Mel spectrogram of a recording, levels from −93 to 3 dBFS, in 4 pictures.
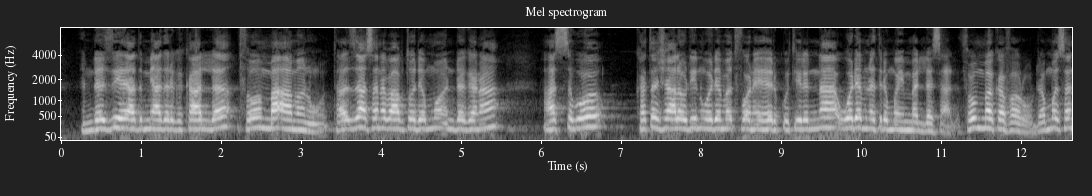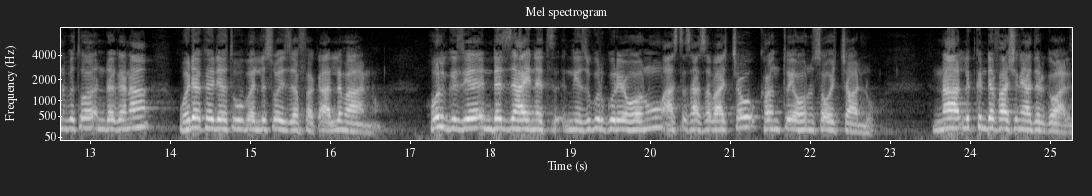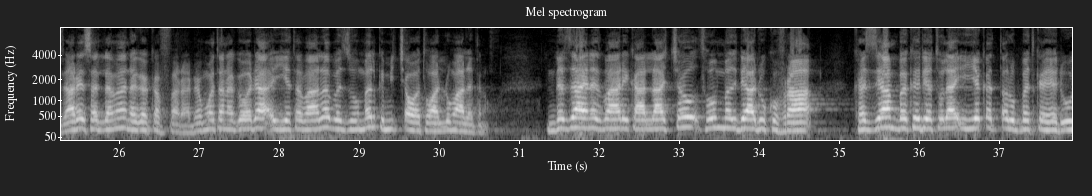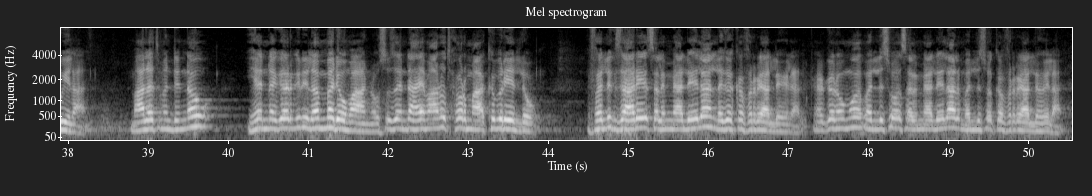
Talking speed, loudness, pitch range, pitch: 125 wpm, -18 LUFS, 195-220 Hz, 205 Hz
